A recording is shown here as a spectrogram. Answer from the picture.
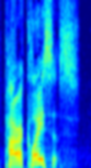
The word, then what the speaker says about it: paraklesis: Paraklesis is P-A-R-A. K-L, long E-S-I-S, A to E-S-I-S, paraklesis.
